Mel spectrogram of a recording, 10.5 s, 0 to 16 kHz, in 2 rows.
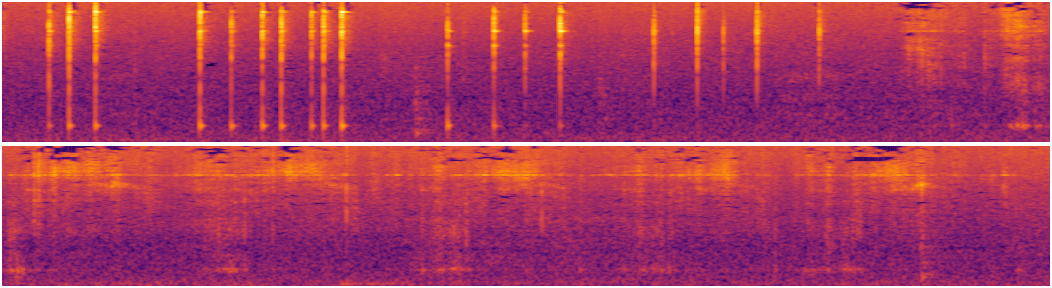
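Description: Long acrylic nails tap the base of a hollow amber textured glass vase held in the hands, making a quick series of short, bright clicks with a faint glassy ring near 430 Hz for the first four seconds. The nails then scratch across the vase's textured sides, making a soft, airy rasping that swells and fades in uneven strokes until a final tap at the end.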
